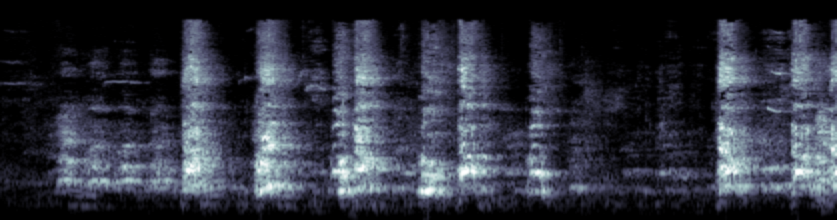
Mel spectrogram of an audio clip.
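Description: A dog laps water from a metal bucket.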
